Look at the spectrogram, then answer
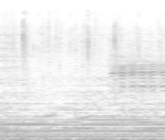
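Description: Sheep bleating in the video game Minecraft, a single sustained nasal bleat over dense, continuous game noise with no pause.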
